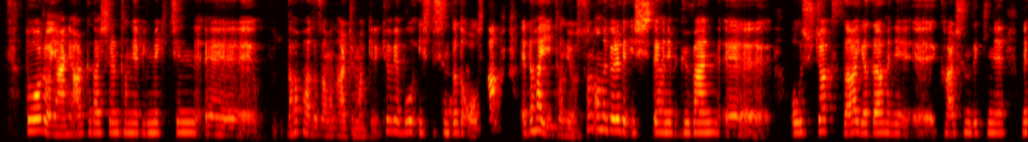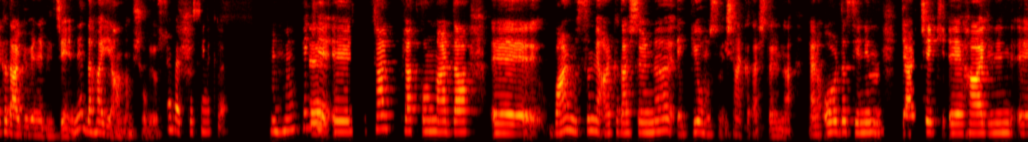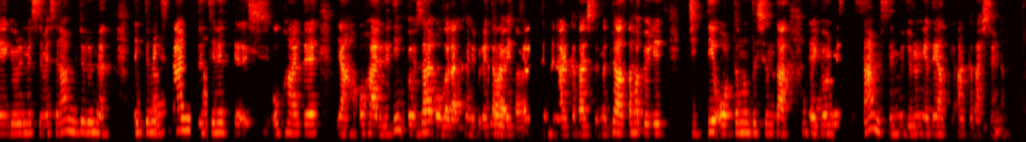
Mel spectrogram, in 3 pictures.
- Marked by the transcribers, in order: static; other background noise; distorted speech; unintelligible speech; unintelligible speech
- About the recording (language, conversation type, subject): Turkish, podcast, İş ve özel hayatın için dijital sınırları nasıl belirliyorsun?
